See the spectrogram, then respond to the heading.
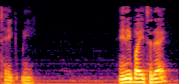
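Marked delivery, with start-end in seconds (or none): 0.0-0.6 quiet surrender prayer. Pretend. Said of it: "and say".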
